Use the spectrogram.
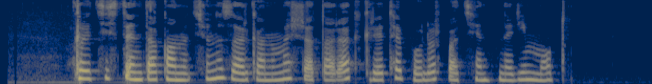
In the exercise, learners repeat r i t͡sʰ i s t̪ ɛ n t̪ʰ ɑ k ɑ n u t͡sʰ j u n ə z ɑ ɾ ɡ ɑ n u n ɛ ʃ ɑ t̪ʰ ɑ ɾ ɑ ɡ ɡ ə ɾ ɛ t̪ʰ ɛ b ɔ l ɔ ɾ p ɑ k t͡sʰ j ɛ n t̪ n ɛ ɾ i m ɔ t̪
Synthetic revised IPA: r ɛ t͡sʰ i s t̪ ɛ n t̪ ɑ k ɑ n u t͡sʰ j u n ə z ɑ ɾ ɡ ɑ n u m ɛ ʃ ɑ t̪ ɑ ɾ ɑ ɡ ɡ ə ɾ ɛ t̪ʰ ɛ b ɔ l ɔ ɾ p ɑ t͡sʰ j ɛ n t̪ n ɛ ɾ i m ɔ t̪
